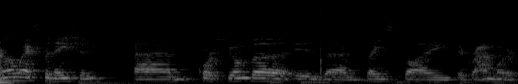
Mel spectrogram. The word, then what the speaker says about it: Jumba: He is a central antagonist from the first movie because Jumba was Quickly, that's how you pronounce his name.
